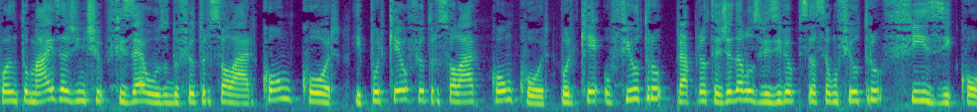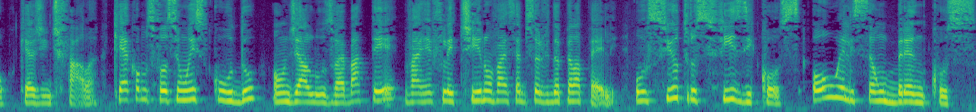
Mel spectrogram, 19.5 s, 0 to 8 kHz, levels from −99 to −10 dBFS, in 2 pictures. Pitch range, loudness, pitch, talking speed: 185-220 Hz, -21 LUFS, 200 Hz, 195 wpm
